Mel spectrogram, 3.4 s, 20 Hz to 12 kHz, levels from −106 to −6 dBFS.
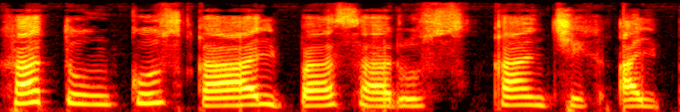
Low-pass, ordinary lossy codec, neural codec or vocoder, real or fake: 10.8 kHz; MP3, 96 kbps; vocoder, 44.1 kHz, 128 mel bands, Pupu-Vocoder; fake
